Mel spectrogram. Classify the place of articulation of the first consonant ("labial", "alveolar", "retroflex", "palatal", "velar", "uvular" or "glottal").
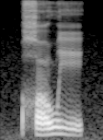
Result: uvular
